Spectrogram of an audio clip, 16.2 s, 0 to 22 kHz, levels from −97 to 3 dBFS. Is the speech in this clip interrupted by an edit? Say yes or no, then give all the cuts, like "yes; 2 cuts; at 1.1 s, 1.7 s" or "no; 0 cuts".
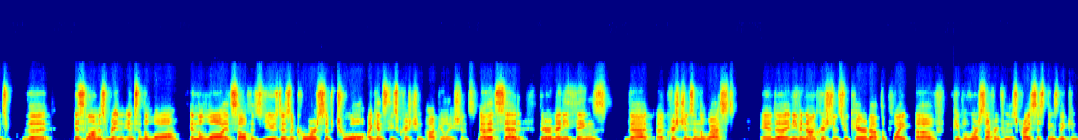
yes; 1 cut; at 14.3 s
